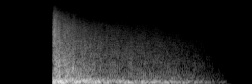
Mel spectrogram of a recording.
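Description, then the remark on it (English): A single loud cannon blast from a small swivel-mounted cannon fired by the French aboard a ship during a boarding fight erupts suddenly, its deep booming roar decaying and rumbling away over nearly two seconds, with no voices present. “The French had swiveled some small cannon to face the onrushing Englishmen half a dozen men fell like they were bowling pins.”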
